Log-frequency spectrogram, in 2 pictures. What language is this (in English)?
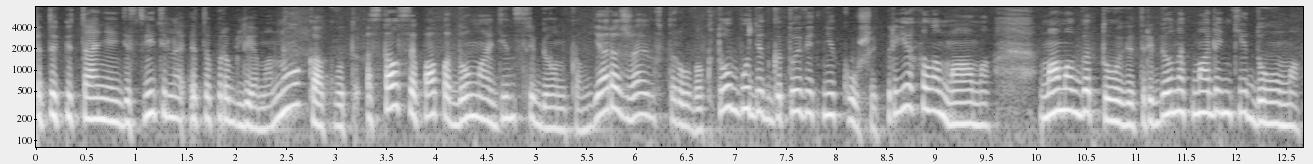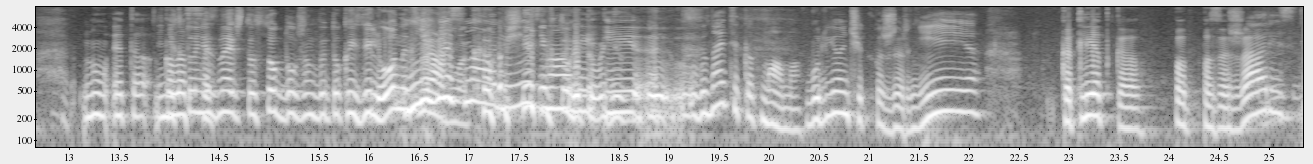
Russian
